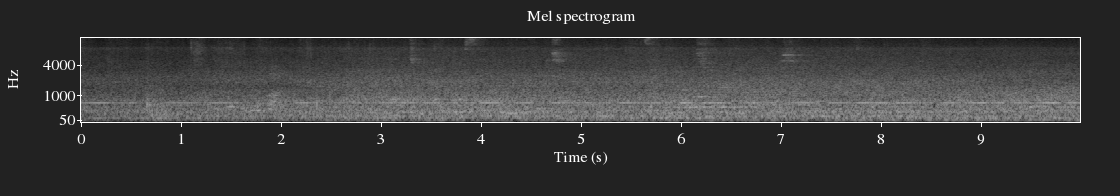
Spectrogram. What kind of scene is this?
subway station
